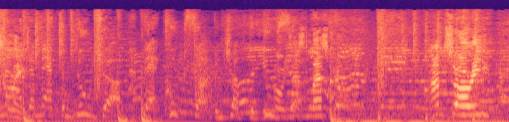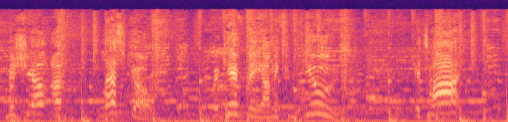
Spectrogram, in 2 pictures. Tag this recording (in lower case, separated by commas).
music, speech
